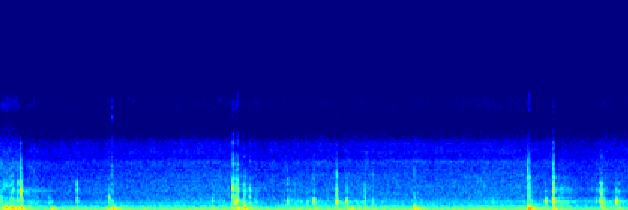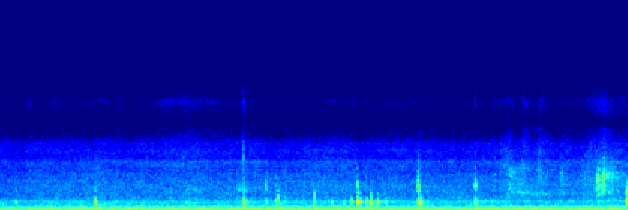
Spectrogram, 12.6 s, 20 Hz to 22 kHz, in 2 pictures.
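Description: Steel gears and shafts of a T5 manual transmission clinking and knocking as the gear stack is worked into its aluminium case, in scattered short metal clicks over a steady low hum.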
